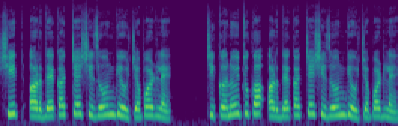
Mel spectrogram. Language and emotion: Goan Konkani, neutral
